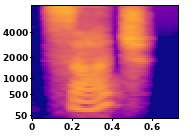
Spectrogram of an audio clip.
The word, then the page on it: such: Indian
